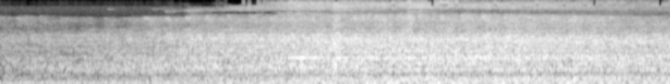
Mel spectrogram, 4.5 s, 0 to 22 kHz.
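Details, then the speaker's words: Early 1971 Range Rover Classic V8 after fixing a single-cylinder misfire: idling smoothly with a steady, even low burble, no skips. "running sweet enough now isn't it silly machine"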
